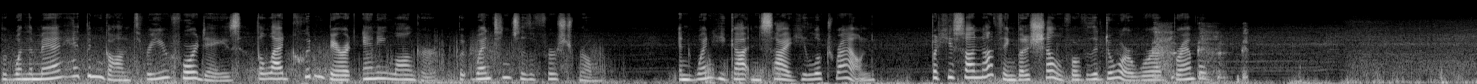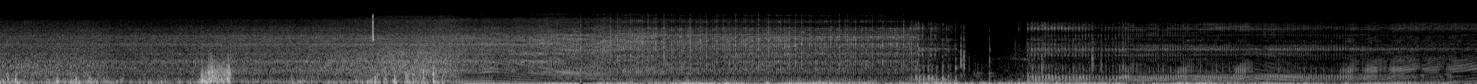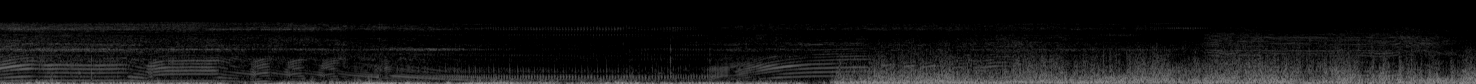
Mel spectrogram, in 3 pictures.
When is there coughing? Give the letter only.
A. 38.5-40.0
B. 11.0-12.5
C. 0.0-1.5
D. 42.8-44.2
B.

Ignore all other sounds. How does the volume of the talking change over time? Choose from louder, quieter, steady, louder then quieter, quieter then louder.
steady.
